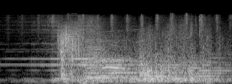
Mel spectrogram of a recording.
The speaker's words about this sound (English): The guard cuts the rope, which drops. Lee punches him.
